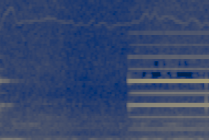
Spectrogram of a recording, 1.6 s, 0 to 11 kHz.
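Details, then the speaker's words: 2000s Micron ClientPro PC at first power-on test: a single long, steady beep in a slow series, indicating a RAM fault despite RAM edge connectors already cleaned; recleaning them fixed it. "slow beeping that's Ram you know I had already cleaned these Edge connectors preemptively guess I just didn't do a good enough job"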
